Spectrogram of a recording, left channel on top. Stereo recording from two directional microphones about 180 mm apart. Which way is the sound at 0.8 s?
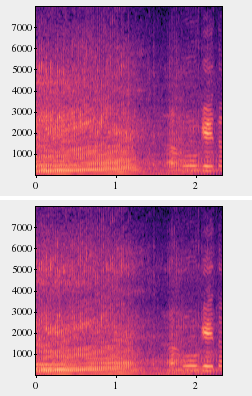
25° left (ahead or behind).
